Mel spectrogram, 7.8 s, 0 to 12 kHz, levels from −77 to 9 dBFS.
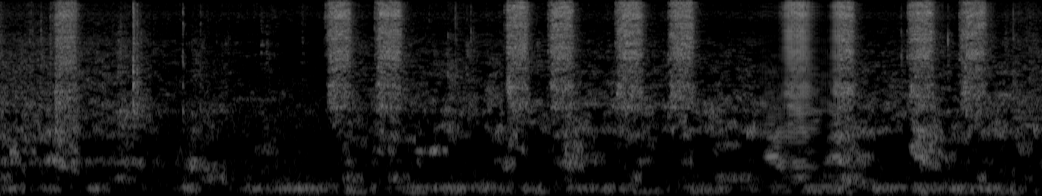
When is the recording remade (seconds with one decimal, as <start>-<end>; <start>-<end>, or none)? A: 5.7-6.3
